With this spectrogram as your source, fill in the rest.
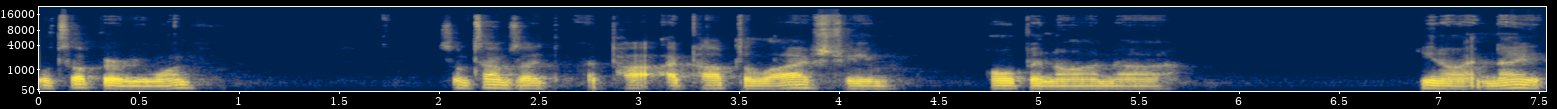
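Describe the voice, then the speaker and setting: A man speaks quietly in a very deep, low pitch with a dark, mellow tone. His pace is moderate and his intonation monotone and flat. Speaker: livestreaming day trader. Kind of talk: live stream commentary. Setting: home at night, live stream. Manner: talking quietly; casual, halting.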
